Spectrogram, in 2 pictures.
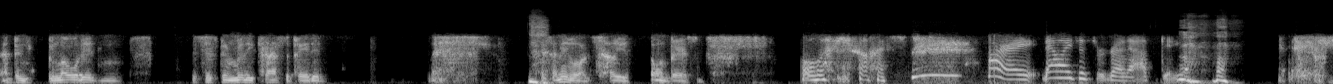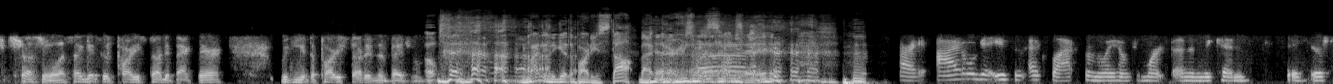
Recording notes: there is a woman on the phone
